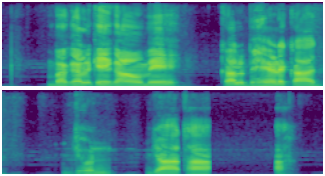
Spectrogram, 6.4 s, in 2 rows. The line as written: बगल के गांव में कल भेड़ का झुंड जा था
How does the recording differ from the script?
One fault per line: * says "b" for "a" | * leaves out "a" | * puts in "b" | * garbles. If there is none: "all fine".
all fine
